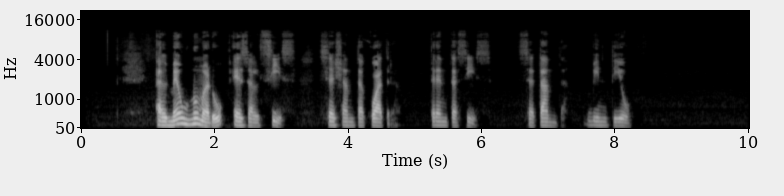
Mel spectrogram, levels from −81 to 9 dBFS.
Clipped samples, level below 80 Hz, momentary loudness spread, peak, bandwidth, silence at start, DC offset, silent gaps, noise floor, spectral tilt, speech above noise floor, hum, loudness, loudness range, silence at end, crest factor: under 0.1%; -66 dBFS; 19 LU; 0 dBFS; 11.5 kHz; 1.1 s; under 0.1%; none; -69 dBFS; -6.5 dB/octave; 49 dB; none; -20 LUFS; 11 LU; 1.8 s; 22 dB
